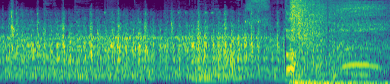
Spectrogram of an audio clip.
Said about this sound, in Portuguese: Eu vou até dar uma ligadinha aqui no motor dele. Ah, dá uma voltinha comigo. É, vocês sentirem assim a potência do bicho. Então vamos lá. Isso dá partida aqui na... Quer ver, ó?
